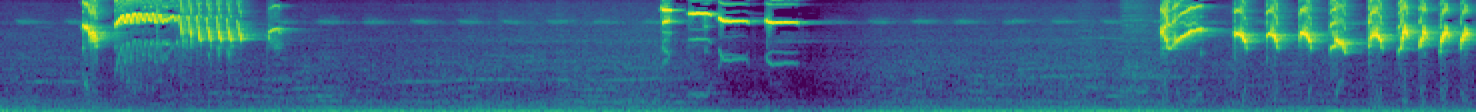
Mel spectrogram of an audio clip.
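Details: Singing Orange-headed thrush, used as a lure to get other caged birds singing. A high buzzy trill and a short whistled phrase are followed by a fast, evenly spaced string of sharp downslurred notes.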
